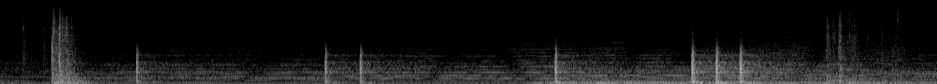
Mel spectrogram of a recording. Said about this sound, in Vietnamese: Tiếng gõ cửa vang vọng trong đêm làm cho hắn cũng chẳng thể nào mà ngủ nổi.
